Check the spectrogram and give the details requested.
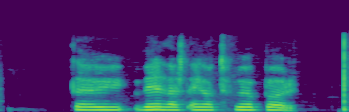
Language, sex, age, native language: Icelandic, male, 8, Icelandic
